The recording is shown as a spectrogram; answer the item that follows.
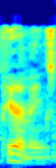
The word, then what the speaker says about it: Pyraminx: It's a Pyraminx. It's a pyramid Rubik's. It's a Rubik's pyramid. That's not. It's pronounced Pyraminx, by the way.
